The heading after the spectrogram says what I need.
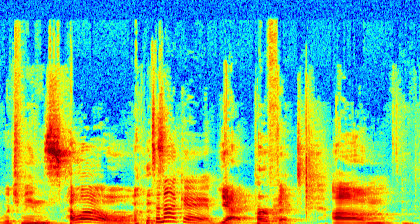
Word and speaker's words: Tαnakɛ: It's a little bit different for English speakers because we use a lot of what's called diphthongs in English. So we would tend to say like Tnakɛ at the end, that kind of sound, but it's just Tnakɛ.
